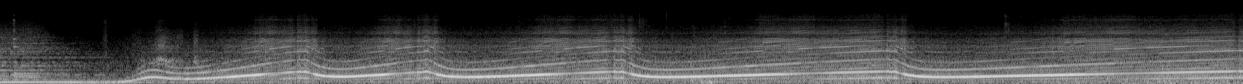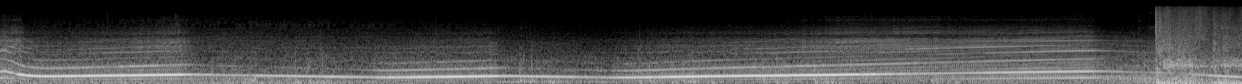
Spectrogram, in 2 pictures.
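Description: A car engine revs up and shifts gears repeatedly as the car speeds along.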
